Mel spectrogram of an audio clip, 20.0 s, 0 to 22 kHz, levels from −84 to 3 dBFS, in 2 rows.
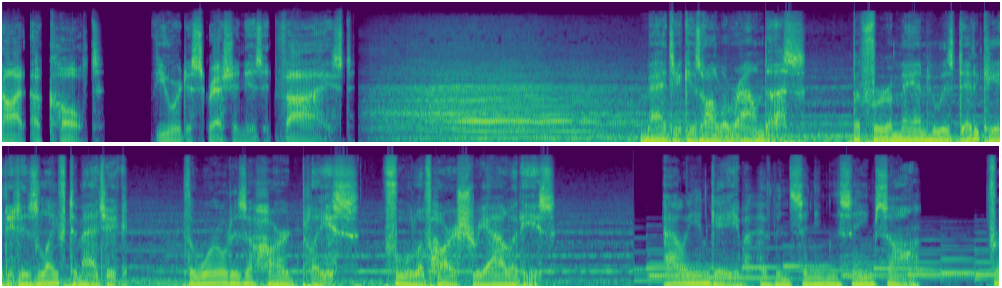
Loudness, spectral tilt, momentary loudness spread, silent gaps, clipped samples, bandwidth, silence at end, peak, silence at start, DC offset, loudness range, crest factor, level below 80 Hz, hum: -13 LUFS; -4 dB/octave; 13 LU; 0.41-0.47 s, 1.03-1.47 s, 3.52-3.56 s; under 0.1%; 16.5 kHz; 0 s; 0 dBFS; 0 s; under 0.1%; 5 LU; 12 dB; -18 dBFS; none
